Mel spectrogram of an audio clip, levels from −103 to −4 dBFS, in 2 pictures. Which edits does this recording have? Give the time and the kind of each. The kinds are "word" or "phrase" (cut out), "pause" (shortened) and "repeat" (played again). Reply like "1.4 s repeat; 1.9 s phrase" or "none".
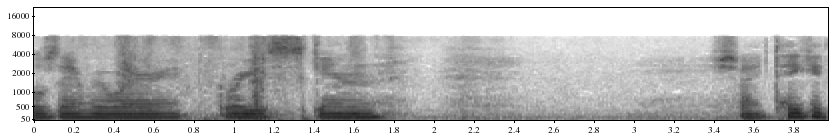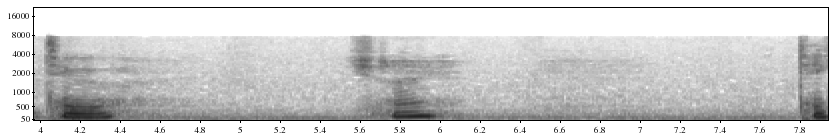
none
